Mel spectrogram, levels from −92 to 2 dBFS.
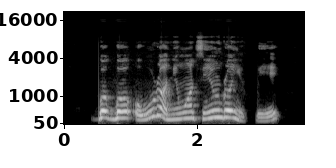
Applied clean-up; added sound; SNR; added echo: none; none; none; none.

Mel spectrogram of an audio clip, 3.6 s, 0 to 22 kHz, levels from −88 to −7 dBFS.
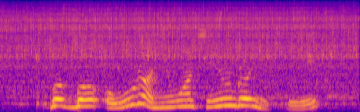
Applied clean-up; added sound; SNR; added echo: none; Sink (filling or washing) / Water tap, faucet; 8 dB; none.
